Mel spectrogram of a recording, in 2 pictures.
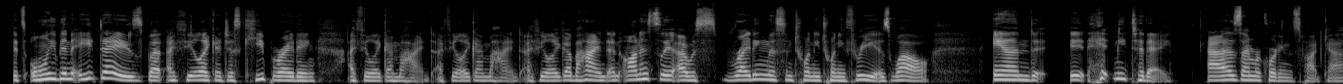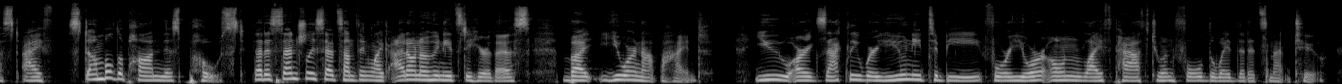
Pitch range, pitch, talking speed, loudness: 175-205 Hz, 190 Hz, 205 wpm, -24 LUFS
